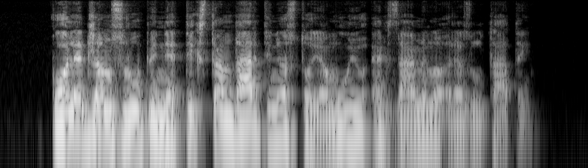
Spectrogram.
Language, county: Lithuanian, Kaunas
